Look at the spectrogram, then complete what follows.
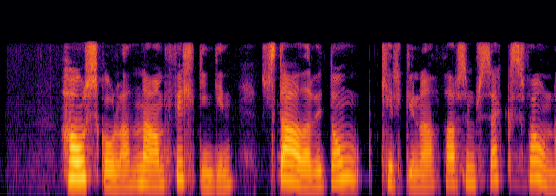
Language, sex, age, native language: Icelandic, female, 14, Icelandic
